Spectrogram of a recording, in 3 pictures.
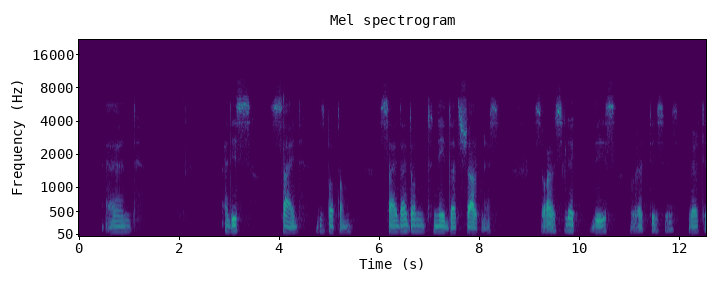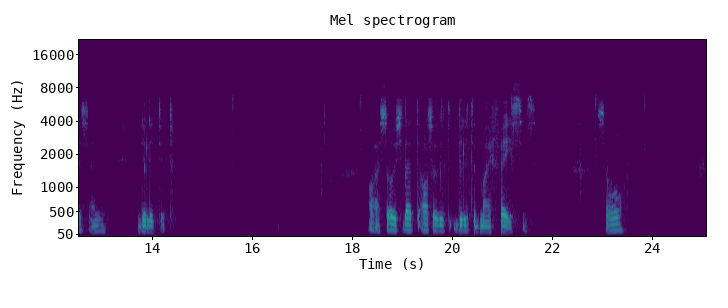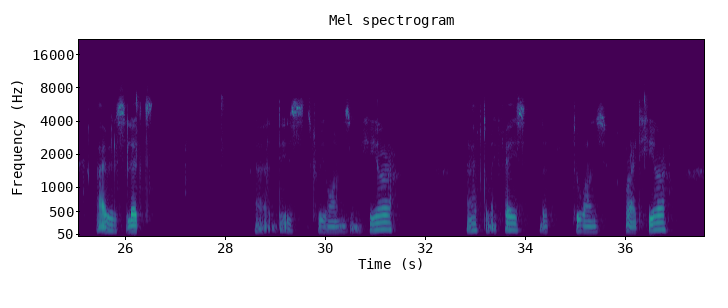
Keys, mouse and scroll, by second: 2.0-2.4 scroll up 5, 4.1 middle click, 7.5 scroll down 2, 8.0-8.3 scroll up 2, 8.3 a, 8.8 z, 9.2 scroll up 1, 10.4 right click, 12.7 x, 15.6 middle click, 17.4-18.2 scroll down 4, 18.2 middle click, 21.2 middle click, 22.9 shift+middle click, 23.8 middle click, 25.5-26.2 scroll up 7, 26.2 shift+middle click, 27.9 middle click, 29.6 right click, 30.4 shift+right click, 31.2 shift+right click, 32.8 f, 33.8 right click, 34.6 right click, 36.0 shift+right click, 36.4 middle click, 37.0 scroll down 5.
